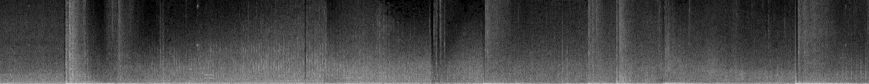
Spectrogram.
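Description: Cannon shots and shell blasts boom loudly.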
